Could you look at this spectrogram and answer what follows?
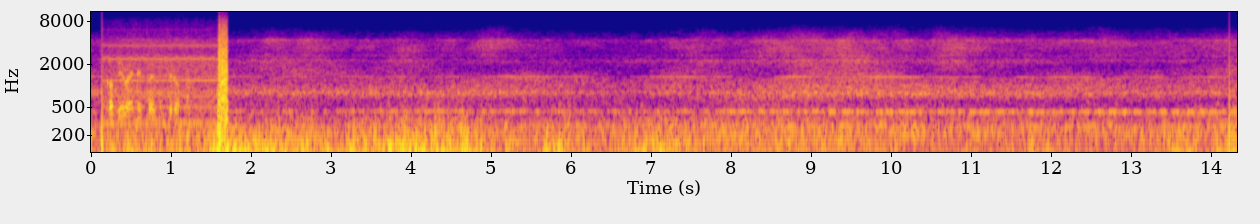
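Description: Aircraft engines rumble and hiss in a broad, sustained drone at Lisbon Airport during a Ryanair departure, opening with a sharp burst before settling into a steady, moderately loud roar.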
